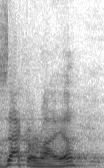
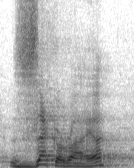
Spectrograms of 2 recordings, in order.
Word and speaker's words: Zechariah: parents, Mary and Zechariah, Z-E-C-H-A-R, not Zachariah, Zechariah, okay, with an E.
